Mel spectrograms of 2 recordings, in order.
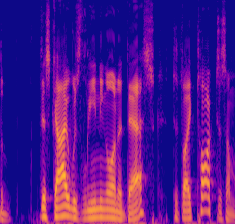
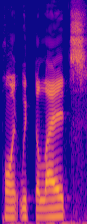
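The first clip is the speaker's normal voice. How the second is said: slow, drawn-out British geezer; imitated British catchphrase; mock British accent; slower than usual. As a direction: put on a broad British accent. Quoting the British video guy.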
